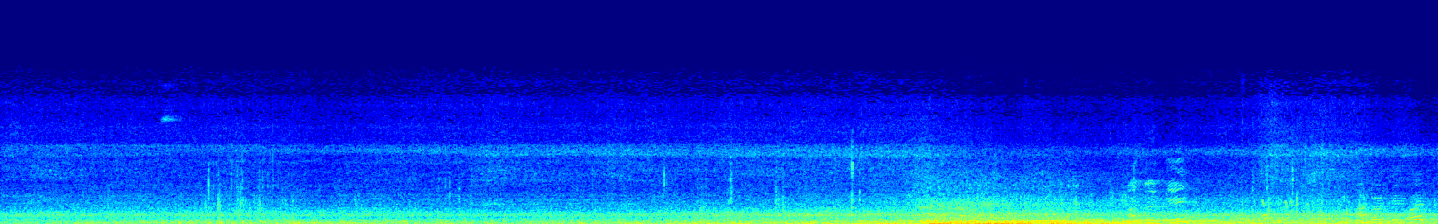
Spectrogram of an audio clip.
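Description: Wind buffeting and tyre rolling noise picked up by an action camera on a mountain bike riding a dirt trail. A louder, steady humming drone joins about nine seconds in.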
